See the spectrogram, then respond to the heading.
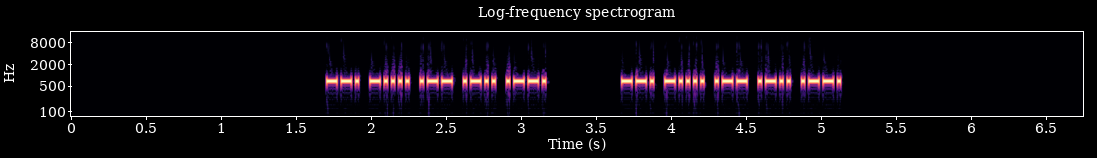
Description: Morse code, heard as a keyed tone, about 51 wpm, 700 Hz. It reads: G6WLP G6WLP
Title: DXCC-100 Call Signs - 5 Characters - Repeated 2x - 50wpm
